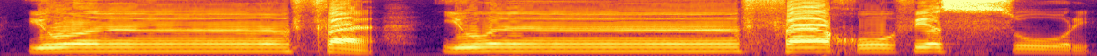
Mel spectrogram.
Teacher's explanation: Jangan dibaca yunpaku jangan pakai p tapi dia F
